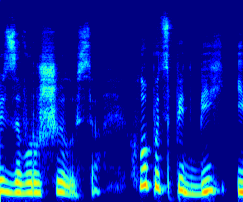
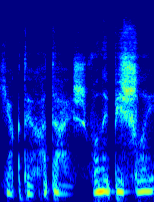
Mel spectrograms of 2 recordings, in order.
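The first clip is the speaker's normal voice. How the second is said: whispering, much quieter; 8 dB quieter than usual. Frozen with a friend as the noise behind the door stops, asking in a whisper. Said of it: "запитав пошепки Сашко".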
